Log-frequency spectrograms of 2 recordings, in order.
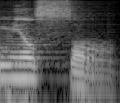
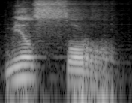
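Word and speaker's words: مصر: Wa qala dakhulu Misr. Tebalkan ra-nya. Misr. Yang tipis.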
